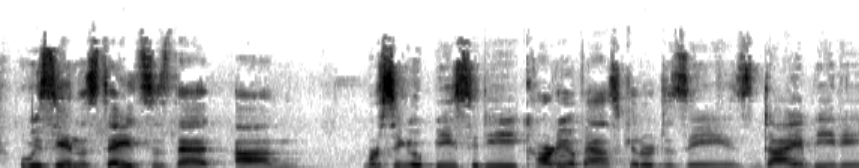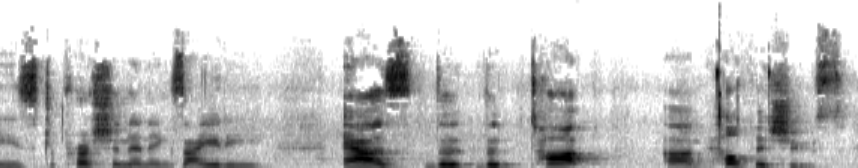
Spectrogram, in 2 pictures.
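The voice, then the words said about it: Strained, hoarse voice. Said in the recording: “excuse me, I'm losing my voice.”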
